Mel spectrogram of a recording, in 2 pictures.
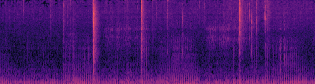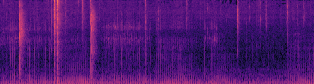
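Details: Soft purring from a sleeping cat near a crackling fireplace: a dominant low, pulsing rumble with only faint, sparse pops and snaps from the fire in the background.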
